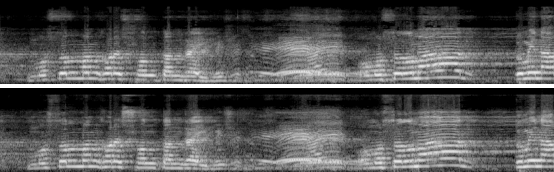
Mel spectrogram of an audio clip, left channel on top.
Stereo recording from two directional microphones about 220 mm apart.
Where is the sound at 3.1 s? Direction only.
5° left (ahead or behind).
